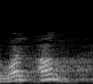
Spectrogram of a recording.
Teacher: اللام رققها والهمزة رققها، وفخم الراء والضم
